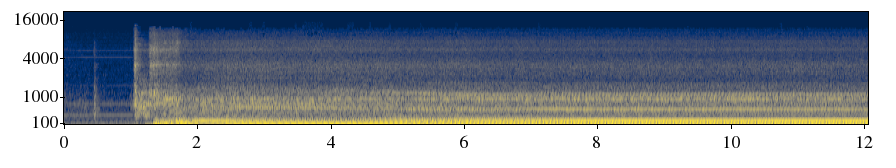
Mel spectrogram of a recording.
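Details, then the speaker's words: NA Mazda Miata right after adjusting the airflow meter: the engine catches after a brief crank, flares, then settles into a steady, even idle. It idles okay. "okay it's actually running and [Music] idling okay or it was okay"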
